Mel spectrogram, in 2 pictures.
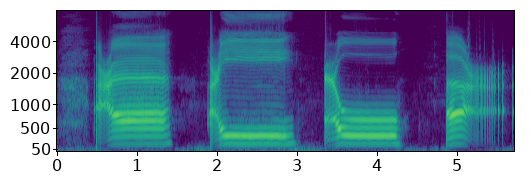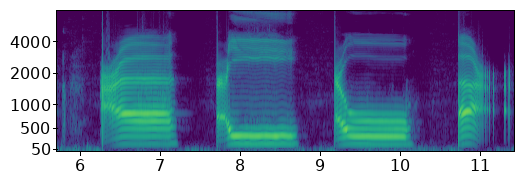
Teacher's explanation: Ain itu dilafalkan dari bagian tengah tenggorokan kita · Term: huruf Ain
